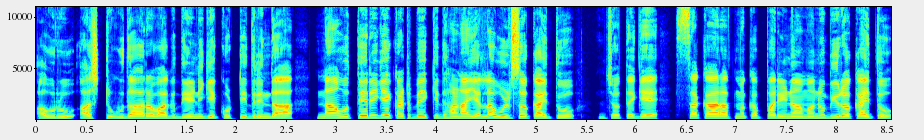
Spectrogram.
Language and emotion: Kannada, happy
